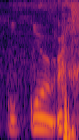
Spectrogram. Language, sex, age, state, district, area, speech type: Assamese, female, 18-30, Assam, Jorhat, urban, read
